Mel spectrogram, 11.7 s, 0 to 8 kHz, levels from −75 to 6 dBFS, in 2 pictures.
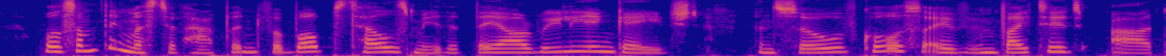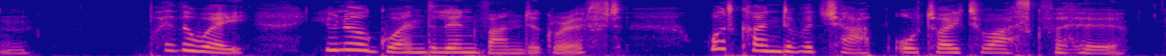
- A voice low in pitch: No, high, 220 Hz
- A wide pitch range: No, average, 4.4 semitones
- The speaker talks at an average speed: No, fast, 210 wpm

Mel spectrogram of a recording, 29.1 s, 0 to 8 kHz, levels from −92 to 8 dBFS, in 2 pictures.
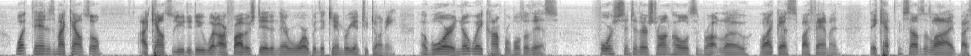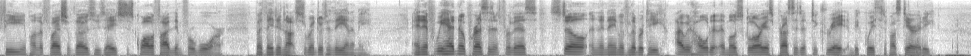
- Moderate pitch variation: No, narrow, 2.2 semitones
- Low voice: Yes, low, 115 Hz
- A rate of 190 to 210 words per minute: Yes, average, 200 wpm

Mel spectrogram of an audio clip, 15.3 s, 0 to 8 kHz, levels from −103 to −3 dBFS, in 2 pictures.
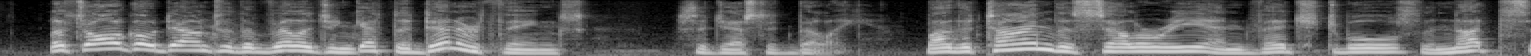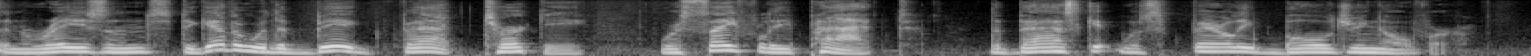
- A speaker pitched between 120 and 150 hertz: No, medium, 160 Hz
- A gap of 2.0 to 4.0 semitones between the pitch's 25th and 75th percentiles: No, average, 5.2 semitones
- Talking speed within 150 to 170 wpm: Yes, average, 155 wpm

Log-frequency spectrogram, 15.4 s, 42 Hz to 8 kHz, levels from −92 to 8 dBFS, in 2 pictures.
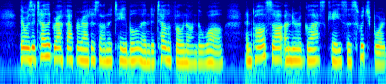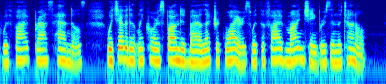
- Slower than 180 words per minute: Yes, average, 165 wpm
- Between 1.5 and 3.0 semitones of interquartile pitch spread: Yes, narrow, 2.6 semitones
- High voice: No, medium, 180 Hz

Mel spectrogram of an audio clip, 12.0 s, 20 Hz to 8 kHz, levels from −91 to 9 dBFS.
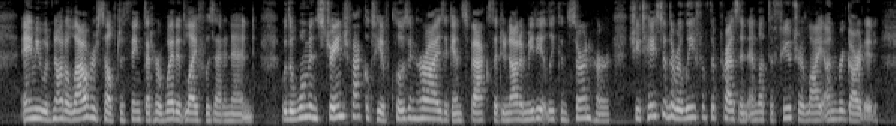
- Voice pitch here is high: Yes, high, 195 Hz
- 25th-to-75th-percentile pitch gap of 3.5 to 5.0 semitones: Yes, average, 4.2 semitones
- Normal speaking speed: No, fast, 225 wpm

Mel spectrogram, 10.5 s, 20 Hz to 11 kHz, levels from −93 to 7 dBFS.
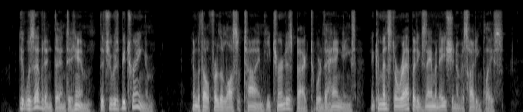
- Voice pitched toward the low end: Yes, very low, 95 Hz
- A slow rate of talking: No, average, 190 wpm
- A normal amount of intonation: Yes, average, 4.7 semitones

